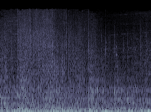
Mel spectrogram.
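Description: A big grenade explodes in the video game Shadow Complex, a dense, booming blast with rumbling low end that carries steadily through the whole stretch.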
